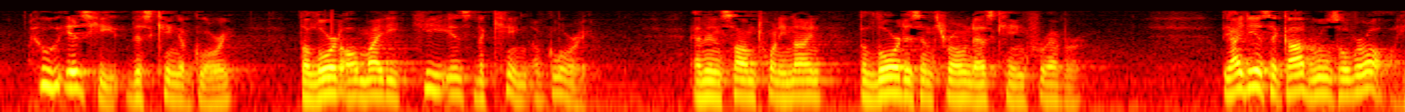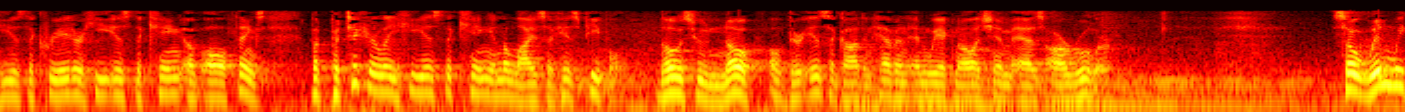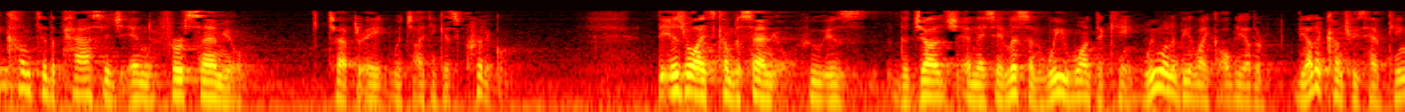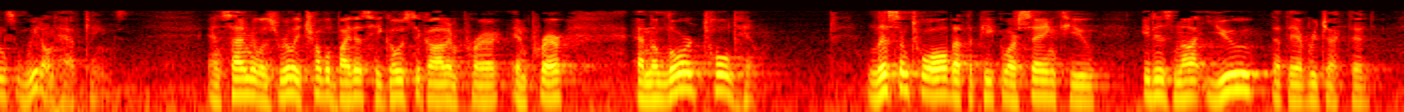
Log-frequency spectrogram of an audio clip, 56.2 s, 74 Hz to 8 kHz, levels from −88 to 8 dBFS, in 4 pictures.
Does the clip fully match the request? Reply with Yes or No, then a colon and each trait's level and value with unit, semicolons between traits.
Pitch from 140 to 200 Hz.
No: low, 130 Hz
